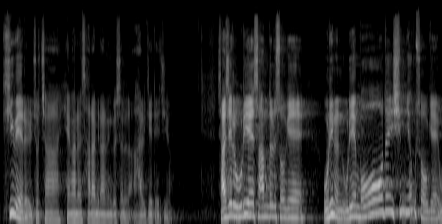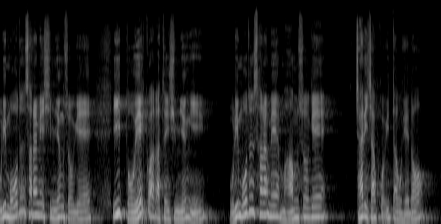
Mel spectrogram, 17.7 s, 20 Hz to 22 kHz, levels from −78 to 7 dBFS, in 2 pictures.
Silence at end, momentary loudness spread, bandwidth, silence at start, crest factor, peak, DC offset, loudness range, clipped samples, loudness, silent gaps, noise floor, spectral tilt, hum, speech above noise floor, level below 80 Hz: 0.25 s; 16 LU; 18 kHz; 0.05 s; 26 dB; -2 dBFS; under 0.1%; 7 LU; under 0.1%; -27 LUFS; none; -61 dBFS; -4 dB/octave; none; 33 dB; -72 dBFS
